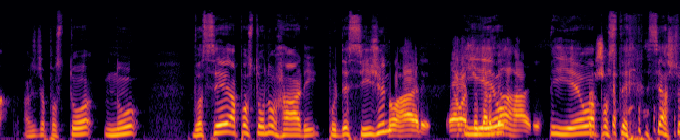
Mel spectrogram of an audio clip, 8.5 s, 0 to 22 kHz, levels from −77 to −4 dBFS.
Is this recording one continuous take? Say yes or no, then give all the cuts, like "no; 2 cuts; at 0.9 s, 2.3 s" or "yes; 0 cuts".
yes; 0 cuts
